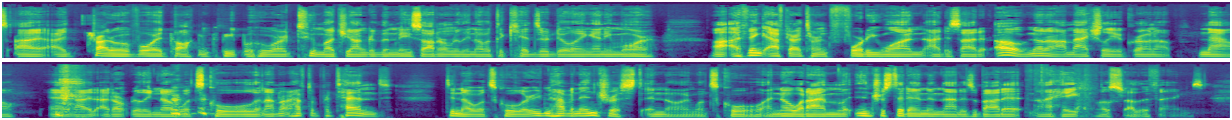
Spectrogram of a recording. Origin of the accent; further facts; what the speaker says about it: Jamaica; I'm I'm both Jamaican and and former evangelical.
